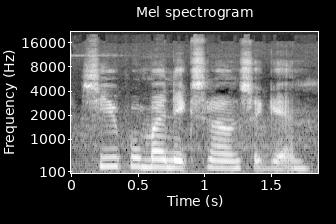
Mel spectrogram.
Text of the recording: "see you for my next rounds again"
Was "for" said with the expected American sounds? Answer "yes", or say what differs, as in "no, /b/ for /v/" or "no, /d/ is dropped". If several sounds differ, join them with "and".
no, /p/ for /f/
